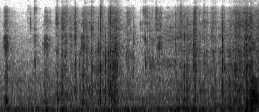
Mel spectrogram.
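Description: Someone crunches Doritos Sichuan Peppercorn Chicken and Garlic Steak tortilla chips, with close, steady crisp chewing and cracking bites that run on for several seconds with no talk.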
